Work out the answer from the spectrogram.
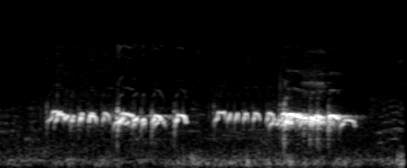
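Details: Zebra dove of the perkutut anggungan cooing style, a local Bangkok crossing bird kept for training and luring: two rolling coo phrases of rapid beaded notes, each about one and a half seconds, with faint low rumble beneath.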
